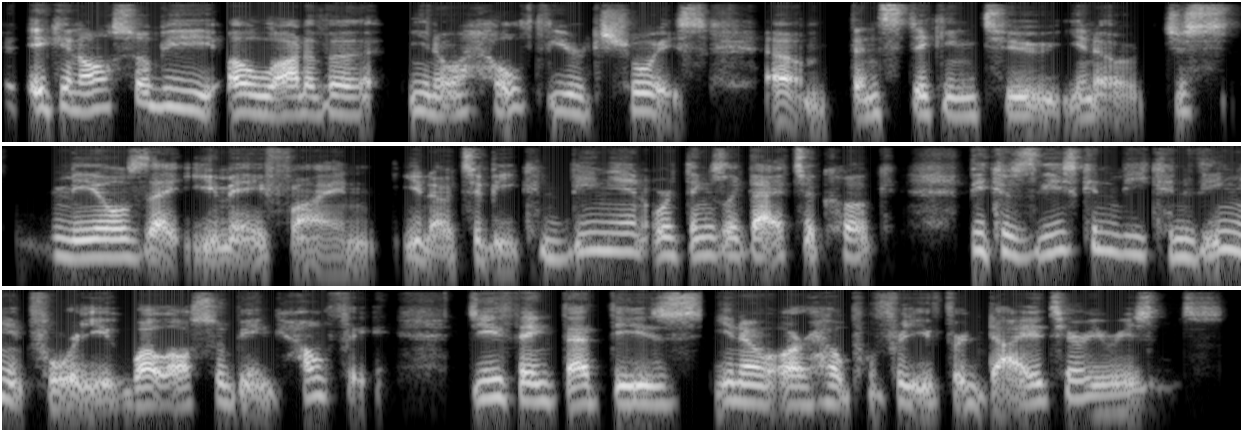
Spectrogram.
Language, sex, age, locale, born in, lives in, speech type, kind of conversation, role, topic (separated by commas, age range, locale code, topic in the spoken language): English, male, 18-19, en-US, United States, United States, conversation, advice, advisor, How can I decide if a meal kit subscription is right for my lifestyle?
